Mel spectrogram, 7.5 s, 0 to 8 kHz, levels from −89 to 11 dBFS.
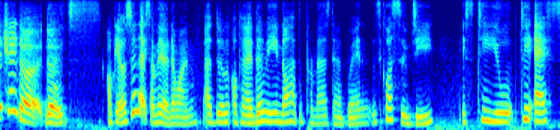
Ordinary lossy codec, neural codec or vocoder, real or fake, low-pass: none; codec, 16 kHz, 0.5 kbps, X-Codec, HuBERT features, trained on balanced general audio; fake; none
